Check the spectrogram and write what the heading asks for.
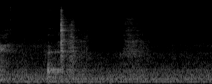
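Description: Pokémon cards and a foil booster pack being handled, with a short crinkle about half a second in and a fainter one just after a second, over quiet room tone.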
